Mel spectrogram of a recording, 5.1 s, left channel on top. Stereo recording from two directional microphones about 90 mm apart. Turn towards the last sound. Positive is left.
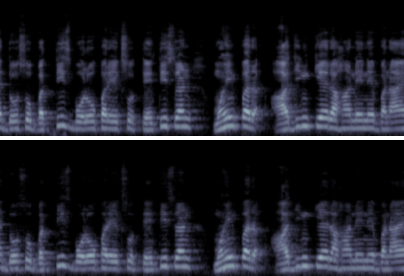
turn(degrees=35)  # may be behind; listen again after turning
